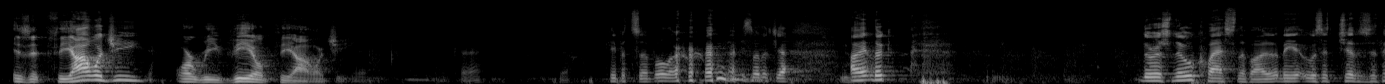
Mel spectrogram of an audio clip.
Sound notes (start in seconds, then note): 6.8 laughs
